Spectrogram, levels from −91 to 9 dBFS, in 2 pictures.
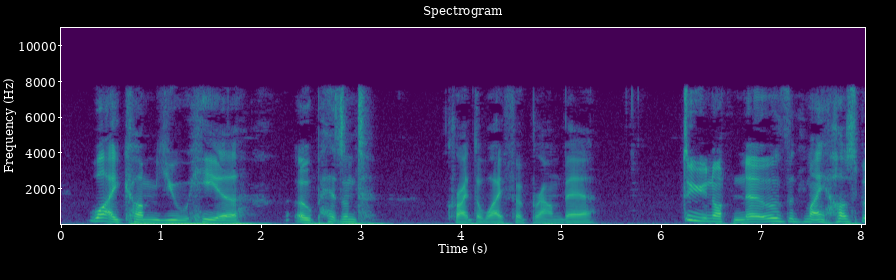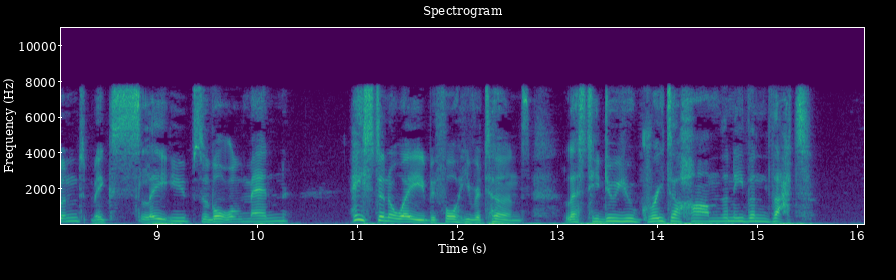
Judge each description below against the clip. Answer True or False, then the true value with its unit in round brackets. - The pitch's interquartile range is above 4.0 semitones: True (5.4 semitones)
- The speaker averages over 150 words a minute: False (140 wpm)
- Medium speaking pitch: True (150 Hz)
